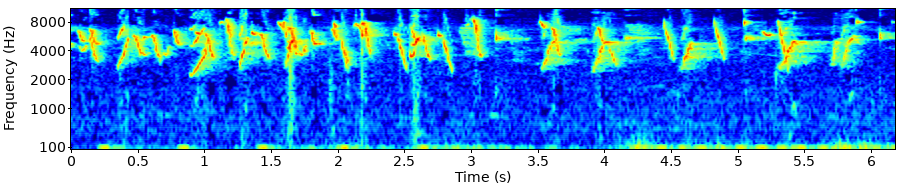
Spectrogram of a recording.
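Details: Group of saffron finches noisily chirping: fast tumbling series of high sharp notes, many steep downward slurs, thinning toward the end, with a low hum in the background.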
